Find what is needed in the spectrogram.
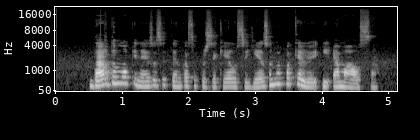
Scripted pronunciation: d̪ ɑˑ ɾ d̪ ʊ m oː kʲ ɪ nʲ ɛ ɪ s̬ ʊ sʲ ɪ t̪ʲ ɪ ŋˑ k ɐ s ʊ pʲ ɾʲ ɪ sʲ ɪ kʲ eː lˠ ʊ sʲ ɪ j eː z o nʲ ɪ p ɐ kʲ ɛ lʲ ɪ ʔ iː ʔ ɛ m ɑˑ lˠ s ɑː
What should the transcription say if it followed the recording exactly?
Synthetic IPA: d̪ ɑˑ ɾ d̪ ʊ m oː kʲ ɪ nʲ ɛ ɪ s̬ ʊ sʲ ɪ t̪ʲ ɪ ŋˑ k ɐ s ʊ pʲ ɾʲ ɪ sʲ ɪ kʲ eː lˠ ʊ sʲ ɪ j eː z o mʲ ɪ p ɐ kʲ ɛ lʲ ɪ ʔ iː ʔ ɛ m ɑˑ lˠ s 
